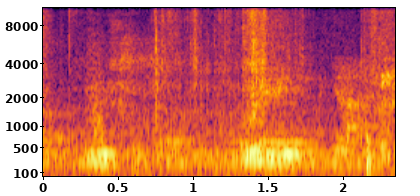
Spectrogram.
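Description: Plastic cling film crinkling and rustling as hands roll it tightly around a wrapped beef tenderloin, with a faint murmured voice twice.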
